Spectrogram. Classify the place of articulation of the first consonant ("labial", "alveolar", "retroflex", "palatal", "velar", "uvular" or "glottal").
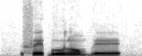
labial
